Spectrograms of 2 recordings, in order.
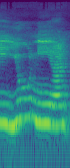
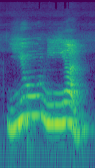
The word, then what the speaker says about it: union: University, union, it is beginning with a consonant sound, that is YU. So the sound what is coming here, when we are telling about union, actually it is a vowel, but the sound is coming YU.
